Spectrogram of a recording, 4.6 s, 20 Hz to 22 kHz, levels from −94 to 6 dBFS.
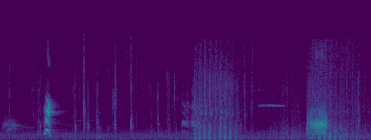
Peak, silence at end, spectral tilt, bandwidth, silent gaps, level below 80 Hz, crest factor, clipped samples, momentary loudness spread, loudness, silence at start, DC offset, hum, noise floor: -30 dBFS; 0 s; 0.5 dB/octave; 16 kHz; none; under -90 dBFS; 26 dB; under 0.1%; 23 LU; -51 LUFS; 0 s; under 0.1%; none; -74 dBFS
